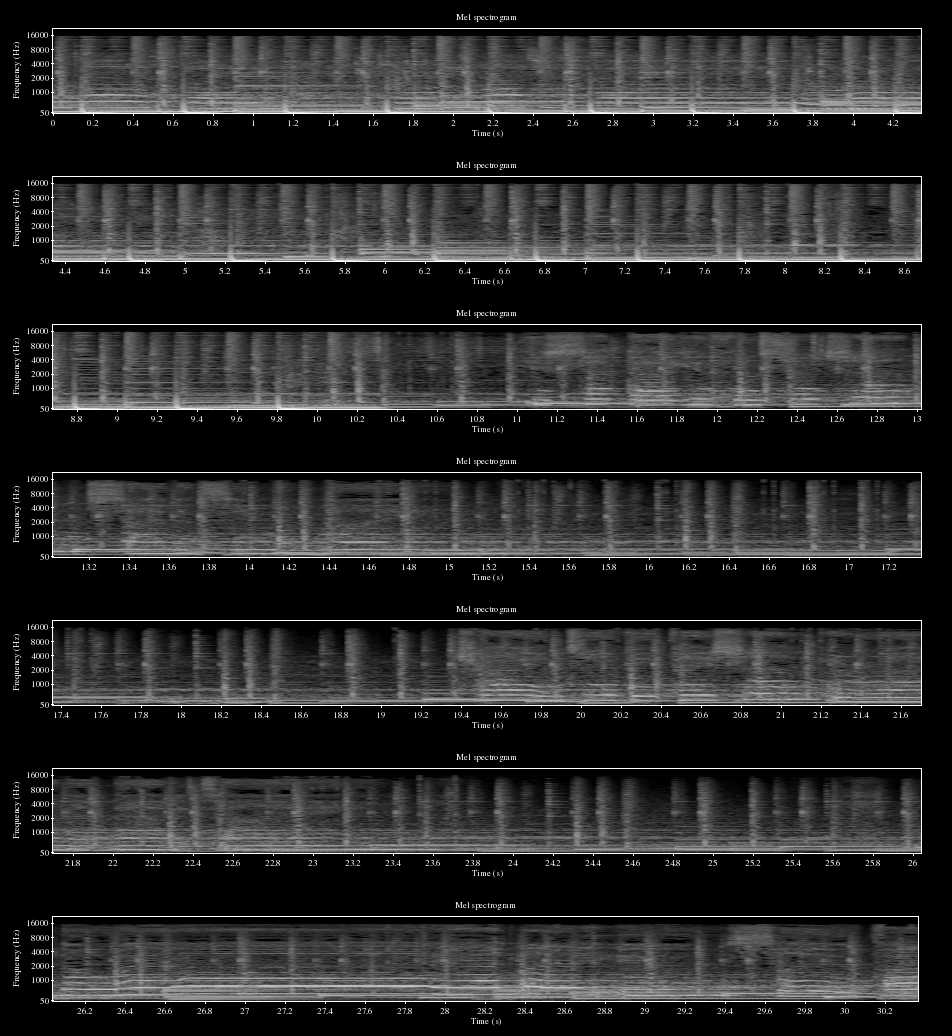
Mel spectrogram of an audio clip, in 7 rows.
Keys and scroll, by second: 0.3 ctrl+v, 3.7 ctrl+g, 4.1 c, 17.6-18.7 typing.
